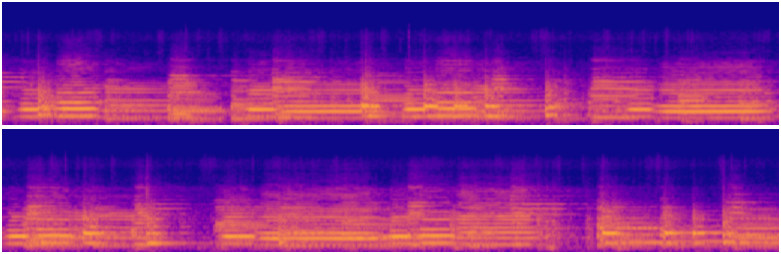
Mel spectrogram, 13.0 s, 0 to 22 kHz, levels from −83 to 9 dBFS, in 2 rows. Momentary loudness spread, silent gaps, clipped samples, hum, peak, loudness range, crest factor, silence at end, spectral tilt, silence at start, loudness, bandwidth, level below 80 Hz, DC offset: 8 LU; none; under 0.1%; none; -2 dBFS; 1 LU; 14 dB; 0 s; -8 dB/octave; 0 s; -16 LUFS; 8.8 kHz; -54 dBFS; under 0.1%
